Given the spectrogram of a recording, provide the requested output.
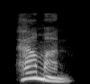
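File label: "Hermann", German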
